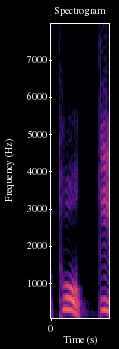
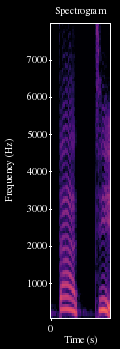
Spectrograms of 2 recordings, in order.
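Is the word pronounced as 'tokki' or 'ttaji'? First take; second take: tokki; ttaji. First: The word is said with the full adult 'tokki'. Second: The word is said as a toddler's simplified 'ttaji'. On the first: The word needs more muscle strength to pronounce. The speaker calls it right. "토끼 이렇게 써야 되더라고요" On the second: A toddler cannot yet pronounce the word. The speaker calls it wrong. "토끼가 발음이 안 돼서 따지 이렇게 발음을 했어요"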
